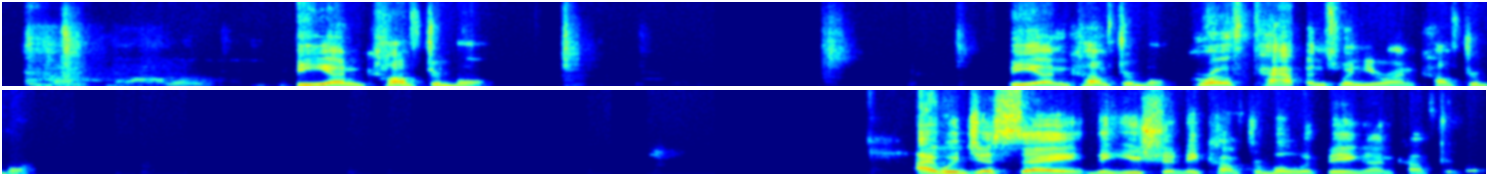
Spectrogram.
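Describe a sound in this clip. A man speaks calmly in short bursts, close to an earphone microphone, heard over an online call.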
